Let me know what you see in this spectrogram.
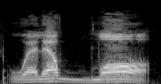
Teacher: The dad is mufakham, but not the lam.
